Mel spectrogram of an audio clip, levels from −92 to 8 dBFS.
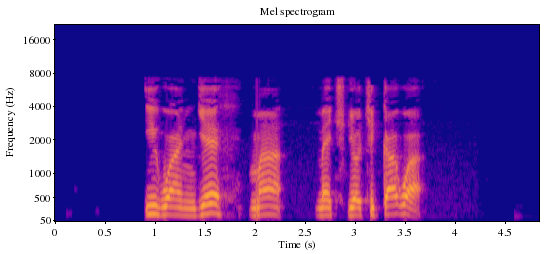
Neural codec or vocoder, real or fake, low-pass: none; real; 7.2 kHz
